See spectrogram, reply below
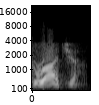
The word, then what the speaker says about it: Raja: Okay, Satyen, and it's spelled S-A-T-Y-E-N. And my last name is Raja, R-A-J-A.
